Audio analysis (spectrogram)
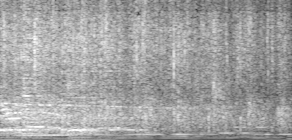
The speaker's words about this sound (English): Come on, give God a hand clap for Jesus.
